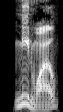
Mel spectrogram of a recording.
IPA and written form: ˈmiːnˈwaɪl (Meanwhile)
